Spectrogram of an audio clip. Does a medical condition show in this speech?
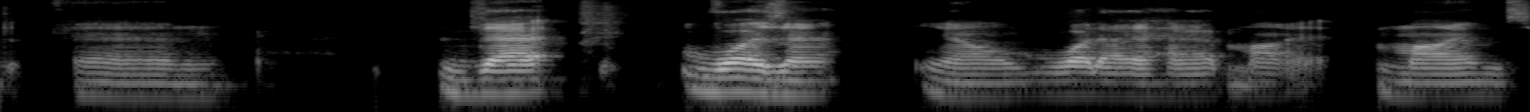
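Yes: ALS.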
